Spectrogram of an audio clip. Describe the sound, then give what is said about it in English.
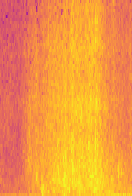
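Steady water washing against the shore of the river Tagus, with a broad, even rush of gentle waves and a touch of breezy noise, continuous without any voices. “we've come right down from the high spot where we began this section of our conversation, right down to the shores of the river Tagus”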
